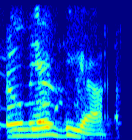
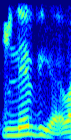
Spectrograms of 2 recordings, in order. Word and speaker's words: Nivea: Yeah, it's Nivea. It's Nivea, like the lotion. – Olivia. – Uh huh. – You said Nivea? – Nivea, yes. Like the singer Nivea. – Oh, Nivea!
